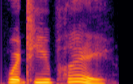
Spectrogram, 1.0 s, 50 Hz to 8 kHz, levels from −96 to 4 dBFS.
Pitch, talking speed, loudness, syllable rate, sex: 250 Hz, 240 wpm, -16 LUFS, 5.3 syllables/s, female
